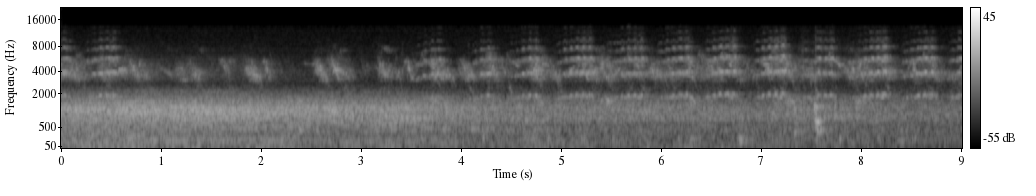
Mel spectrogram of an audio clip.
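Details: Common kestrels during mating, recorded 26 April 2021 in the late afternoon at Babenhausen-Harpertshausen: rapid, regular shrill chattering notes about two per second, harmonic and strident, building in the second half with a steady hiss behind.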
